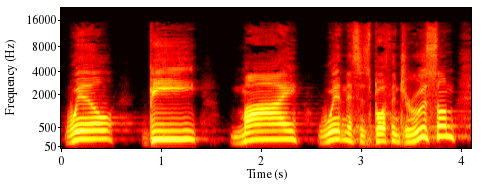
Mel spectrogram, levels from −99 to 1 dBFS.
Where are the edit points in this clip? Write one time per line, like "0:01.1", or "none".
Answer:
none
